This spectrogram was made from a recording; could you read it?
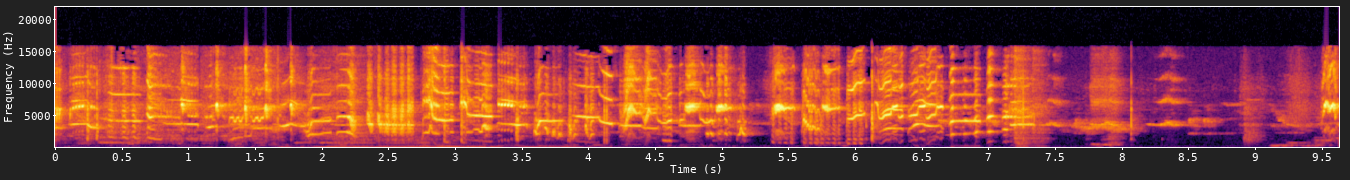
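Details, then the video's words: High, tumbling song of a lesser shortwing (cingcoang coklat): fast chirps and bright whistles in a dense stream, easing to sparser notes toward the end. "Jongkangan/Cingcoang coklat paling gacor"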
